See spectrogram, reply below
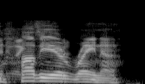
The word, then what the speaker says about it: Javier Reyna: I'm Javier Reyna.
